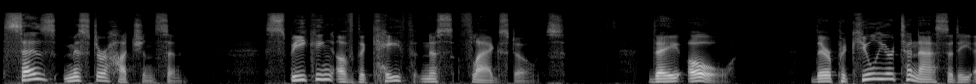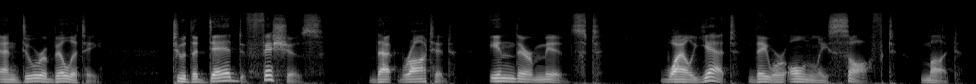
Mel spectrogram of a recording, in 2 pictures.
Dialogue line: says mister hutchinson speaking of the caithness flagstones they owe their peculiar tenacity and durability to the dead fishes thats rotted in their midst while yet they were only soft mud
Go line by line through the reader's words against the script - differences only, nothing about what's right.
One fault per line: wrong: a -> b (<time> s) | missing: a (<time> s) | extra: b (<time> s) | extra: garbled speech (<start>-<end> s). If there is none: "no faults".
wrong: thats -> that (13.4 s)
